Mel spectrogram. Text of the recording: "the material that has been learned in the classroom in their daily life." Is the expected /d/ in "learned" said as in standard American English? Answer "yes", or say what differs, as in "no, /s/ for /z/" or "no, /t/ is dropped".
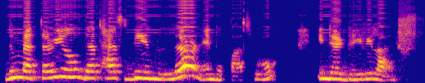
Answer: no, /d/ is dropped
